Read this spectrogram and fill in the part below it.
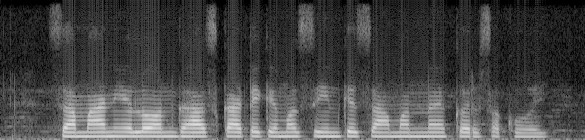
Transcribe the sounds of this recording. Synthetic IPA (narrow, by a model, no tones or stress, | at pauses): samanjəlɔnɡʱaskaʈekeməsinkesamənːəkəɾsəkoɦj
